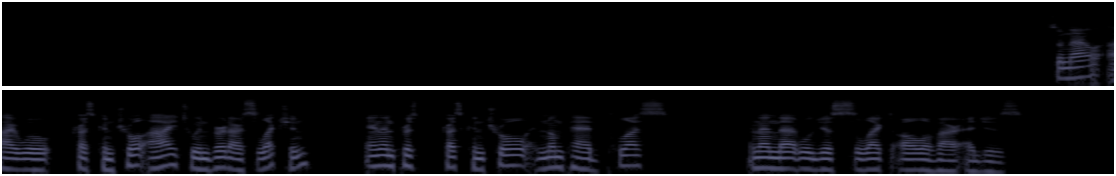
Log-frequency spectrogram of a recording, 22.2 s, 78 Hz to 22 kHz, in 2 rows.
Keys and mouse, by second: 3.4 z, 3.7 z, 10.6 Tab, 12.8 ctrl+i, 19.7 click.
